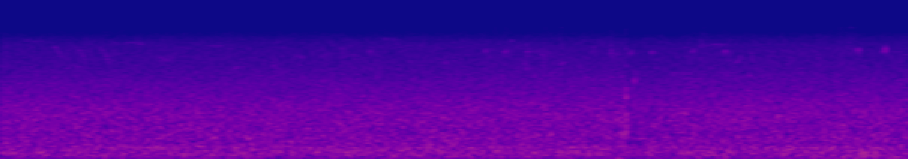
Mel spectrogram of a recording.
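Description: A fast mountain river rushing steadily over rocks. A single brief click sounds about four seconds in.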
